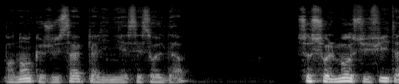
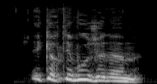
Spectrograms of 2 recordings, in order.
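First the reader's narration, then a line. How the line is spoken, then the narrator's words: Shout. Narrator (French): cria Jussac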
